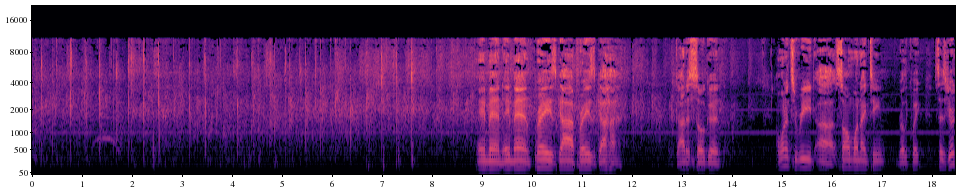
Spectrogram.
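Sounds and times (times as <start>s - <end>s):
audience applauding with dense overlapping claps: 0.0s - 14.1s
faint hum: 0.0s - 18.4s
speech: 8.9s - 11.9s, 12.9s - 13.9s, 14.9s - 18.4s.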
